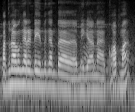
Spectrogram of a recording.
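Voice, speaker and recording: A man interviewing locals, asking probing questions between soft murmurs of agreement. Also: high-pitched, fast talker. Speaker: street interviewer.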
